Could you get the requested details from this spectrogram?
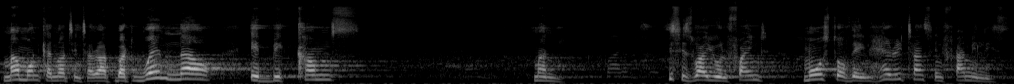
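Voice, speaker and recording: A middle-aged Kenyan pastor preaches with fervour, his voice sitting high for a man. He swings into sudden shouted bursts to drive his points home. His words ring out with a long reverb that fills the church hall. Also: measured pace, long pauses. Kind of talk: sermon. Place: church sanctuary.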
